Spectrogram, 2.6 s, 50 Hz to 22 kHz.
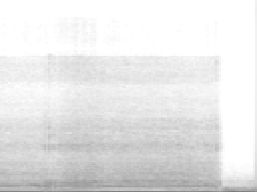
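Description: A BMW M5 CS engine revs loudly and steadily close by, the pitch climbing and holding before dipping briefly and rising again.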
